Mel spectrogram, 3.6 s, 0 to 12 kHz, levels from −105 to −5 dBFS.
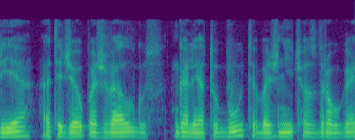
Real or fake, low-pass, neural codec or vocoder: real; 7.2 kHz; none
